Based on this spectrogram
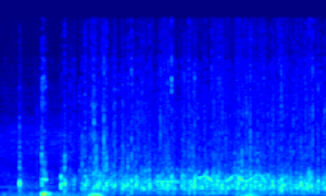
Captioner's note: applause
